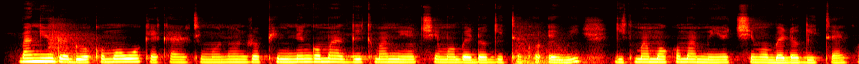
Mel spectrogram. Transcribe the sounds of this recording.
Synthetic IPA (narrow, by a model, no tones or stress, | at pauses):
baŋjʊdɔdwokɔmɔwokɛkʰaɾtimɔnɔnɾɔpʰimnɛŋɡɔmaɡikmamɪjɔt͡ʃɪmɔbedɔɡɪtʰɛkʰɔʔewiɡikmamɔkɔmamɪjɔt͡ʃɪmɔbedɔɡɪtʰɛkɔ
